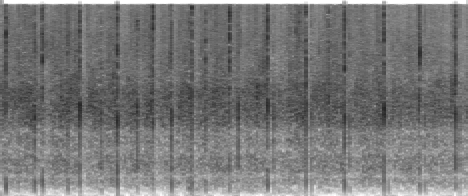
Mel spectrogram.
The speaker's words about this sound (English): Can I just get a round of applause for those guys, the people who are trying to provide free Wi-Fi?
